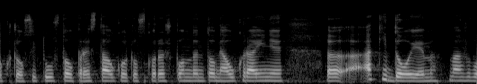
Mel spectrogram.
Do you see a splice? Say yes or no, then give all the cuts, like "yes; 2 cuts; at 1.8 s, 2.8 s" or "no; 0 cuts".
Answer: yes; 2 cuts; at 1.4 s, 2.2 s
